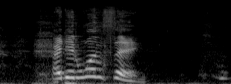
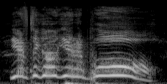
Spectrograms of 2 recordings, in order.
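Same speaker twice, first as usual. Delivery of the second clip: higher-pitched mother-in-law impression; scolding mother-in-law; 7 semitones higher, 4 dB louder than usual. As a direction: order him about like a nagging mother-in-law. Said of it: "that's a pretty good impression".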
